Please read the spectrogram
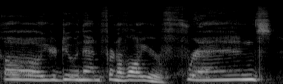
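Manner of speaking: high, slow, taunting big-sister voice; high drawn-out mock sister. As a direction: tease him like a smug older sister. Mocking older sister voiced.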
